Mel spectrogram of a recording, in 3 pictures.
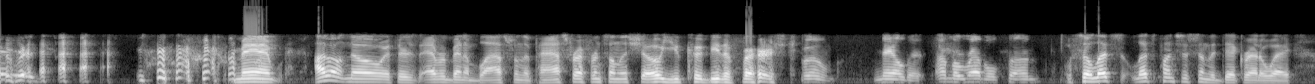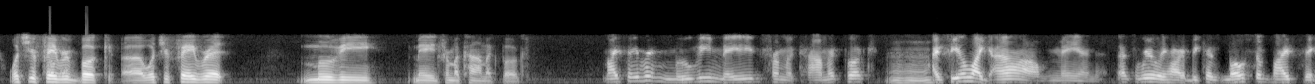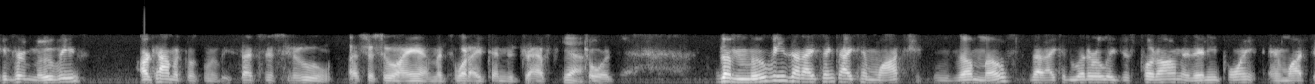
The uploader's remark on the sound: PHONE INTERVIEW.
